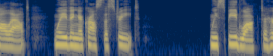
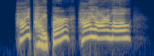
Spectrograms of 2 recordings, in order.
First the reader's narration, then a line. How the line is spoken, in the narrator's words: I say too eagerly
